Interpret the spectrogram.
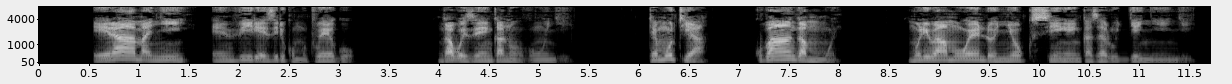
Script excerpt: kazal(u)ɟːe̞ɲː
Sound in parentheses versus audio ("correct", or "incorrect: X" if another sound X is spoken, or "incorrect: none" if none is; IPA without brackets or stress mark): correct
